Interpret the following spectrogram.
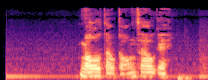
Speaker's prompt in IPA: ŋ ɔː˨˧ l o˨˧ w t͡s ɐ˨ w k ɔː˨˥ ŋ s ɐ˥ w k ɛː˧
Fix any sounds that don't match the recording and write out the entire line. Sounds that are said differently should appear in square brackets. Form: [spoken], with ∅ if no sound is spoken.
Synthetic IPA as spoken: ŋ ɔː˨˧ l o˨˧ w t͡s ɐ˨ w k ɔː˨˥ ŋ [t͡s] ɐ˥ w k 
